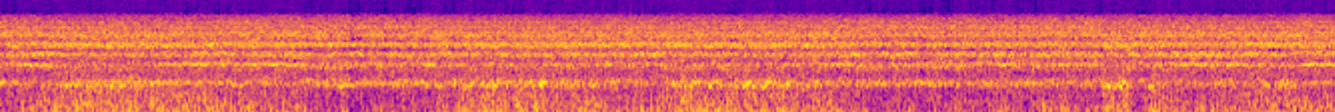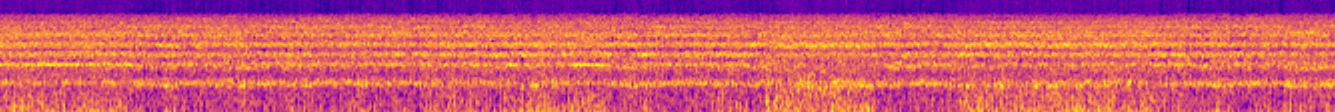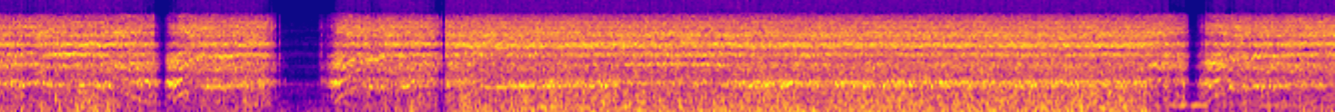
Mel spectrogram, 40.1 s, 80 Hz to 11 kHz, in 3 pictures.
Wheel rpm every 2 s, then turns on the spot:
220, 230, 220, 230, 230, 230, 230, 230, 230, 230, 210, 220, 230, 180, 80, 130, 220, 210, 200, 140.
none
